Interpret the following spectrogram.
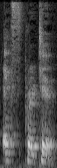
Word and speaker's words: expert: 강세는 첫 번째 음절에 있죠.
